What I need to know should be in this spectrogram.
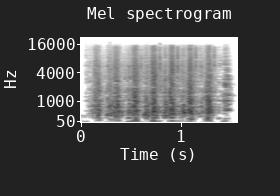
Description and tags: shake popcorn bag2
shaking a bag of popped popcorn
bag, popcorn, shake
